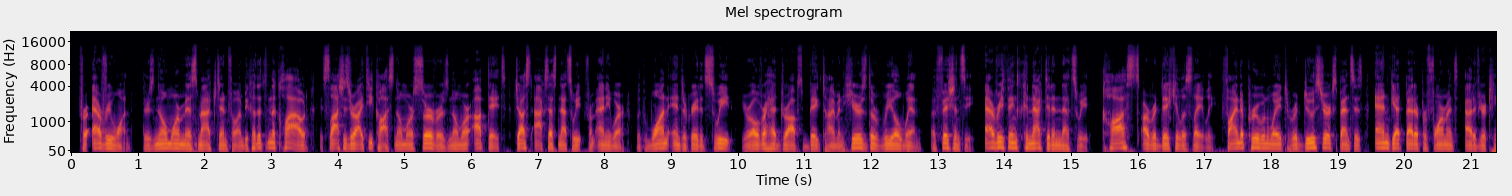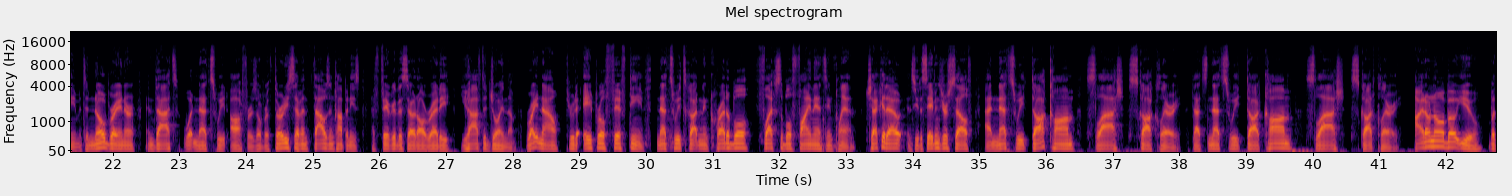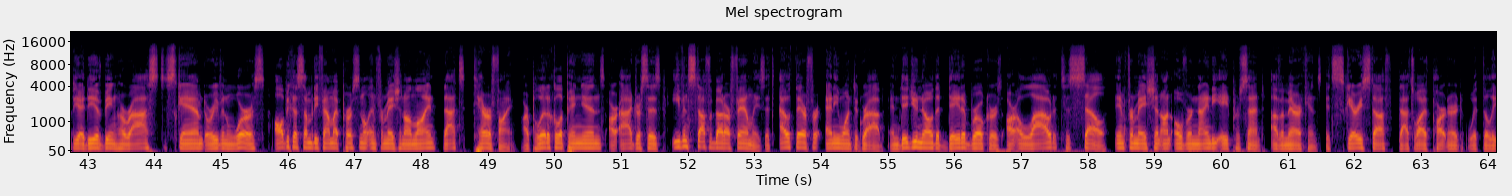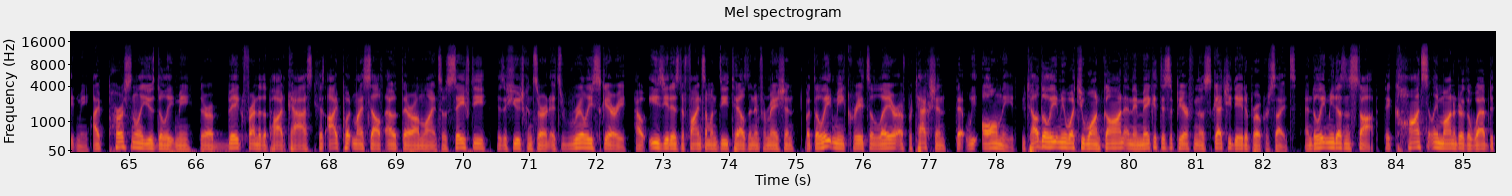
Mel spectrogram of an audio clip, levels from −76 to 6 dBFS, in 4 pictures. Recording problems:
uneven, jittery; strongly; from 3.5 s to 1:14

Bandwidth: 14.5 kHz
